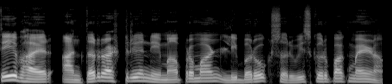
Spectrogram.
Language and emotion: Goan Konkani, neutral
